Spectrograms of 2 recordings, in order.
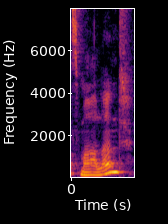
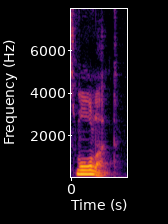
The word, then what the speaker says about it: Småland: small land it's not smartland there's a little little circle over the a which means it's pronounced all so it's small land uh this is literally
